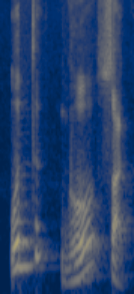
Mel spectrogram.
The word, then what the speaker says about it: उद्घोषक: यहाँ पेट चिरेको स छ, तर हाम्रो उच्चारणले चाहिँ पातलो सको उच्चारण गर्छ, यसलाई दन्त्य स पनि भनिन्छ। उद्घोषक, उच्चारण गर्नुहोस् त, फेरि उच्चारण गर्नुहोस्, उद्घोषक।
